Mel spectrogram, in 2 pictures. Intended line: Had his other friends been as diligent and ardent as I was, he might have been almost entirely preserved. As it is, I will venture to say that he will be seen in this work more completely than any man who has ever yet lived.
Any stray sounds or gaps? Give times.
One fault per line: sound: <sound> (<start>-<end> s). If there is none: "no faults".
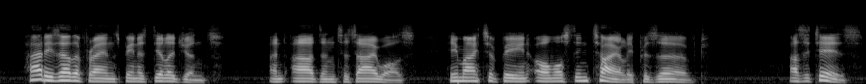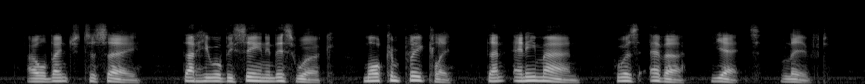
no faults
